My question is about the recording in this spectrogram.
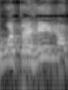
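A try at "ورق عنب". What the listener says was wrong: Warak, not what the. Warak. Warak. Einab. Einab. Almost.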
